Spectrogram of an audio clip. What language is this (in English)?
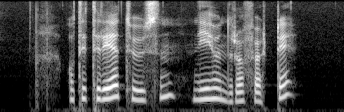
Norwegian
